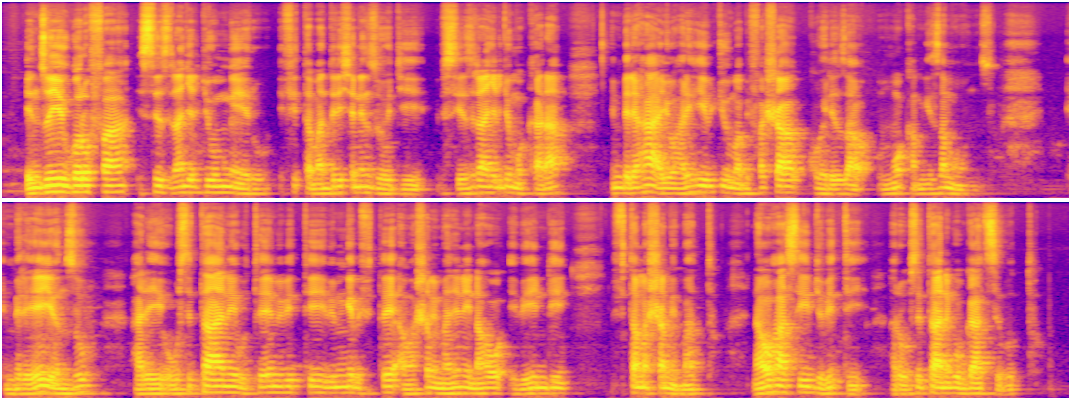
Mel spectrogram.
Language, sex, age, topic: Kinyarwanda, female, 50+, finance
